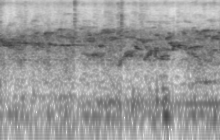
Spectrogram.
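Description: Many caged young white-rumped shamas (murai batu fledglings) calling at once, a continuous mass of overlapping high, wavering calls.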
